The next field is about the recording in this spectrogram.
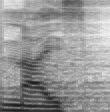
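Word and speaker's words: nice: आई का उच्चारण आई। तो यह लिखा है नई सी ई से सौ। यह लिखा है नाइस।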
